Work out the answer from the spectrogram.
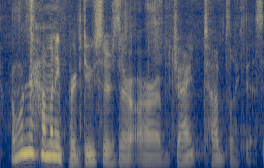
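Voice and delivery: ordinary talk, nothing marked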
